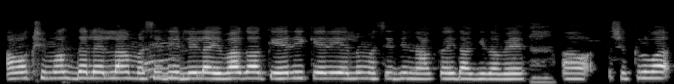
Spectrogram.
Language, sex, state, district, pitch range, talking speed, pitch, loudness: Kannada, male, Karnataka, Shimoga, 260-285 Hz, 140 wpm, 275 Hz, -15 LUFS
